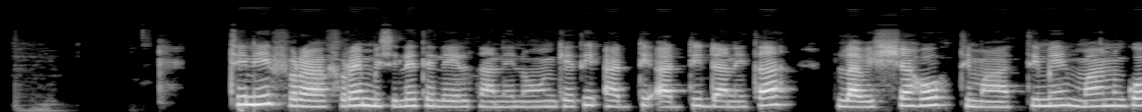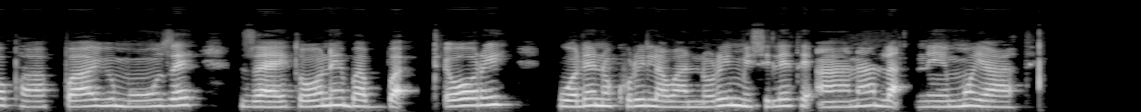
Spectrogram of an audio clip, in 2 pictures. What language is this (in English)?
Sidamo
